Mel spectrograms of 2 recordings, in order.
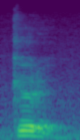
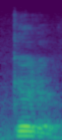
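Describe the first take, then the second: First: The R is rolled with a tongue tap. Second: The same.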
